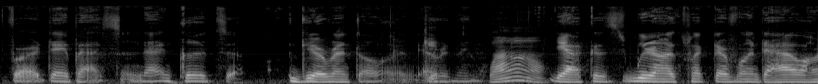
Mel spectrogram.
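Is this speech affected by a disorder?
Yes: ataxia; rare, progressive.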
